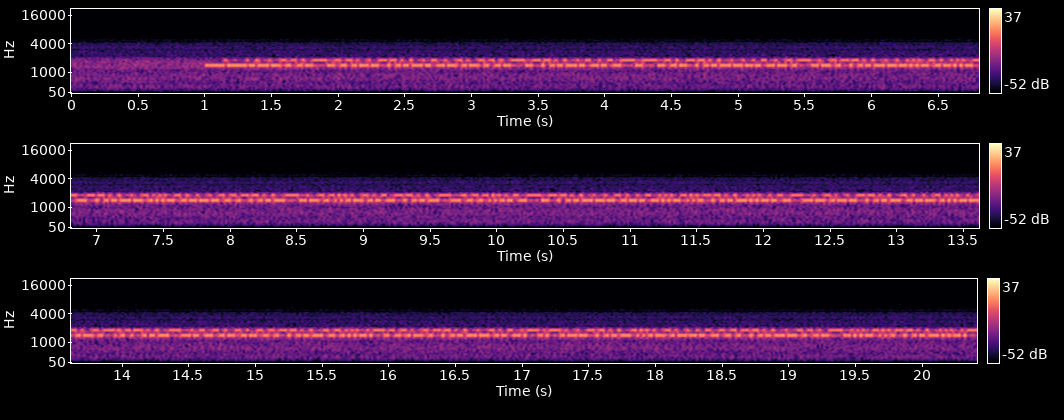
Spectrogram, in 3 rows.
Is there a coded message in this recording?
Yes: TTY/TDD text telephone tones (45.45 baud Baudot) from 1.0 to 20.4 s, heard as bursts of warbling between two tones, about 400 Hz shift, 1600 Hz centre, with phone line noise and room echo. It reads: 70581 27705 22550 12757 16069 76018 57472 98425 10264 62971 07677 92008 86387 72331 47128 70564 …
